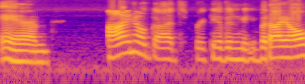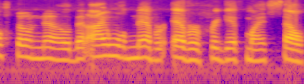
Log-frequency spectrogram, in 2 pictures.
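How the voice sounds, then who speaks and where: Using an ordinary speaking voice, a woman with an American accent talks at a medium pitch and moderate pace with ordinary pitch variation, in a dry, close sound with no echo. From United States. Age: 60s. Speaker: caller. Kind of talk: call-in discussion and personal testimony. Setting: phone call.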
